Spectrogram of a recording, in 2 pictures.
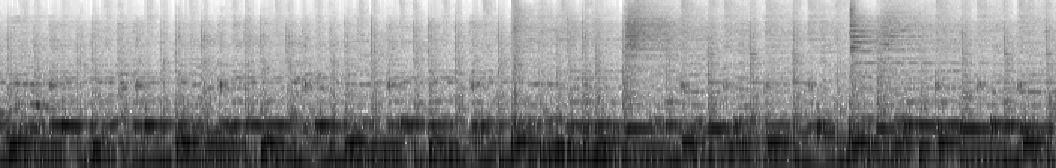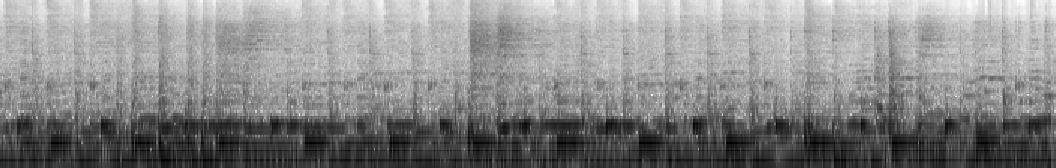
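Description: Loud live Latin dance-band music, with a heavy bass line and a drum kit keeping a steady dance beat, and several cymbal-like splashes along the way.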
